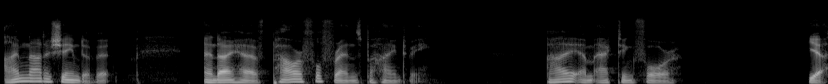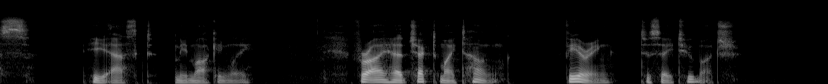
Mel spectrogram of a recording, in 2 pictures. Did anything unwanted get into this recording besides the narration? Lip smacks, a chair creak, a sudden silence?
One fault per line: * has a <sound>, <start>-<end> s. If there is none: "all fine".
all fine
